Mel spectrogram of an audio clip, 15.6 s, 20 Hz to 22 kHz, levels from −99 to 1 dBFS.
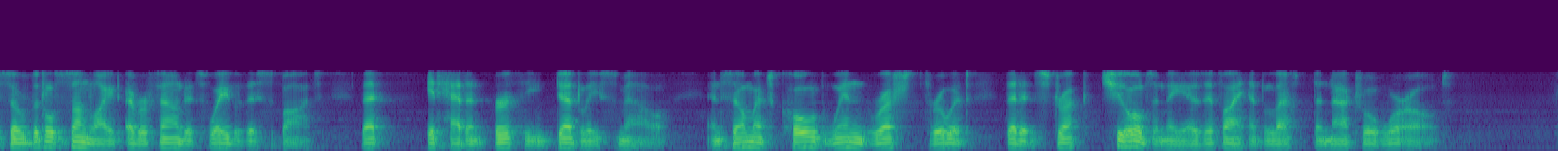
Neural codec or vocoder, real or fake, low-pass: codec, 16 kHz, about 1 kbps, DyCAST, with the encoder's durations; fake; 3.6 kHz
